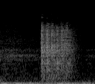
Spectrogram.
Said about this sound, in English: So what, roll me a d10 on a 1 or 2, you miss him.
